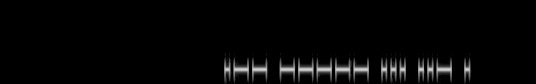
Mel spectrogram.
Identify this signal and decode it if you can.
Morse code, heard as a keyed tone, about 26 wpm, 700 Hz. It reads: W0SUE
